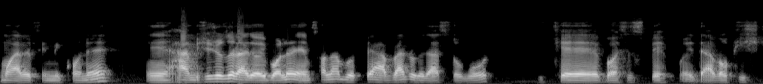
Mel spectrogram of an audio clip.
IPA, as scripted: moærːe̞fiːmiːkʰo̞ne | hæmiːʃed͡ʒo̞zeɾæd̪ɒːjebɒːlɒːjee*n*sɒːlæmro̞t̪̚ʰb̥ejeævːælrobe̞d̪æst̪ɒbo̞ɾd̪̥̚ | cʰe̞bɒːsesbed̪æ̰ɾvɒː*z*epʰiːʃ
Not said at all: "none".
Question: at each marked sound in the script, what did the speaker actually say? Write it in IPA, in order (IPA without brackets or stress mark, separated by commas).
m, ɣ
